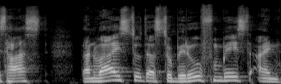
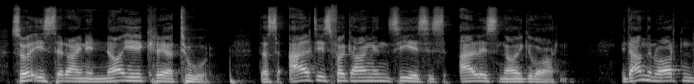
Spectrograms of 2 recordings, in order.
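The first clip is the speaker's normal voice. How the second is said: usual speaking voice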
